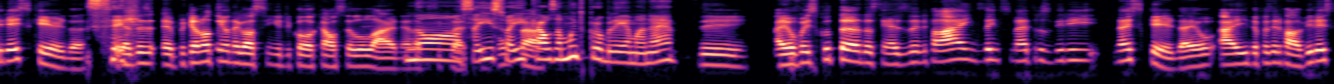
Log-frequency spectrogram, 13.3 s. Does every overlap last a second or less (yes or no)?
no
